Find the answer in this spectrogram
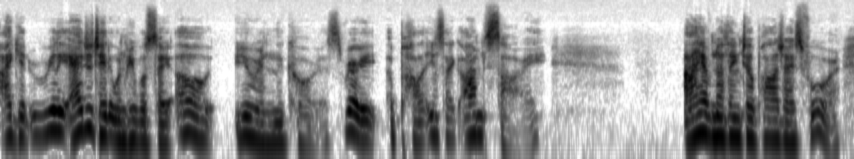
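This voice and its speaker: Recorded very cleanly against a silent background, a man with an American accent talks at a fairly quick pace in a medium, somewhat breathy voice with ordinary pitch variation. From US South, North Carolina. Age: 30s. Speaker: opera chorus singer. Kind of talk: interview testimony.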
